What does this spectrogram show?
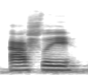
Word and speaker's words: Ashleigh: yeah just Ashley but my name is spelled weird so it's Ashley a-sh-l-e-i-g-h so all right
